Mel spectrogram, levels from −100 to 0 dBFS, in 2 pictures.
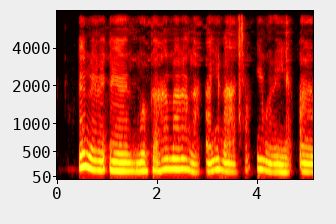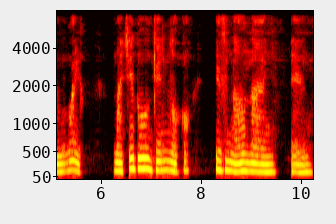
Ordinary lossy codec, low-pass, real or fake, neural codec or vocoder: none; 7.2 kHz; fake; codec, 44.1 kHz, 3.4 kbps, Pupu-Codec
